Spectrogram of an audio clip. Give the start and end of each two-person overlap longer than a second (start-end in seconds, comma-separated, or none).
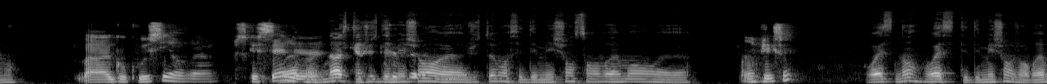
2.8-4.7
